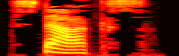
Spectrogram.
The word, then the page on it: stocks: British English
